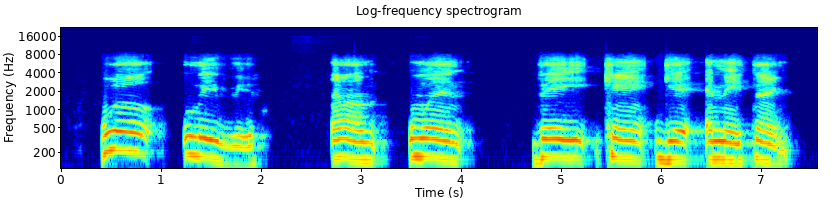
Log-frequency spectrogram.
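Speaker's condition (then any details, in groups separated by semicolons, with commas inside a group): Multiple sclerosis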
